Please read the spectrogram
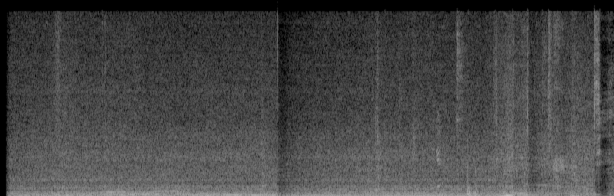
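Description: Car engine idling, heard from inside the cabin as a steady low hum, with faint muffled voices and a brief low thump about ten seconds in.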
